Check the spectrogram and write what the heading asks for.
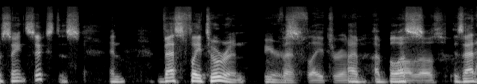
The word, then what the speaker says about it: Westvleteren: Westvleteren.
